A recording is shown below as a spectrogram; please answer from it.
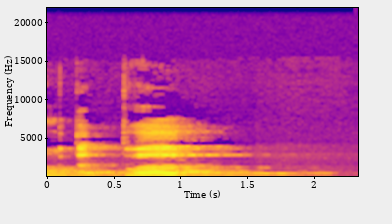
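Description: A man's voice drawing out one syllable on a steady pitch for about a second, in a chant-like way, fading near the end.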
